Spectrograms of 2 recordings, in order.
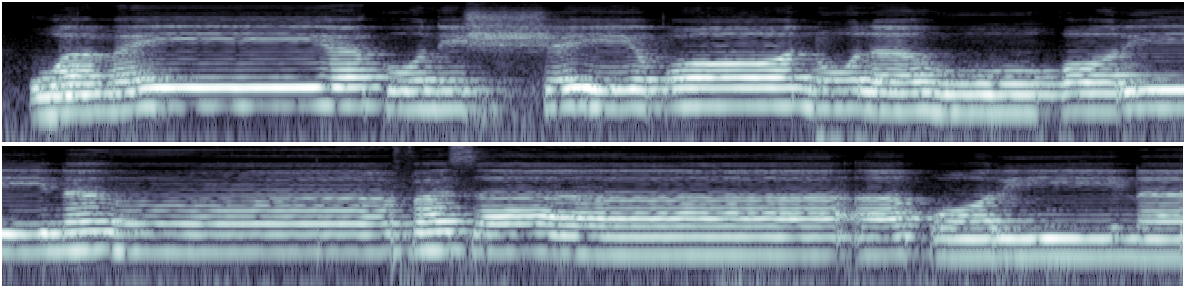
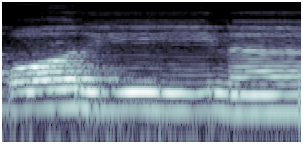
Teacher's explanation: huruf ro dibaca dengan tarqiq tipis karena dia berharokat kasroh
